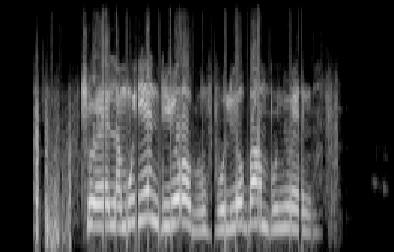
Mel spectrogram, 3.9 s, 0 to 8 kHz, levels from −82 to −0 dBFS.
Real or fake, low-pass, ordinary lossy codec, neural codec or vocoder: real; 7.2 kHz; Opus, 24 kbps; none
